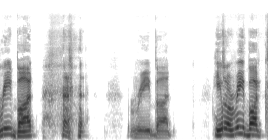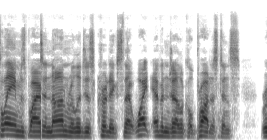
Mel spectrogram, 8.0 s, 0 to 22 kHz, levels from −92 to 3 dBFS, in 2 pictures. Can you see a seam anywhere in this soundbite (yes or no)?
yes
